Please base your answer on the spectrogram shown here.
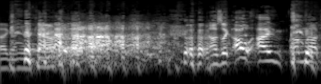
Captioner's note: audience laughs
